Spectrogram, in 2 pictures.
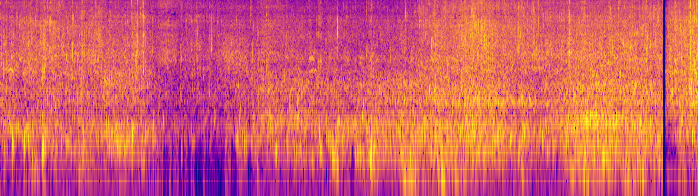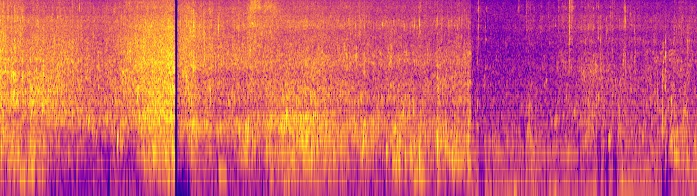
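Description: Sea water washing and splashing against rocks, surging louder and softer; it turns quieter near the end, with a faint steady hum underneath.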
